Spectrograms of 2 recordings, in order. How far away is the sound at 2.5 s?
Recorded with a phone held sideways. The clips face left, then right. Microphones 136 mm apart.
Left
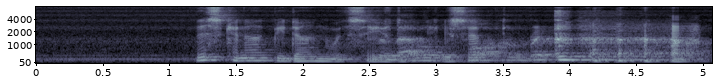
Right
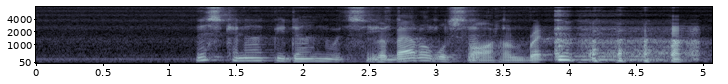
About 0.7 m.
